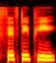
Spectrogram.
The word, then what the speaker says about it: 50p: The symbol for the penny is P, hence an amount such as 50p, 50 pence, properly pronounced 50 pence is more colloquially, quite often, pronounced 50p, FFTI, pi.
